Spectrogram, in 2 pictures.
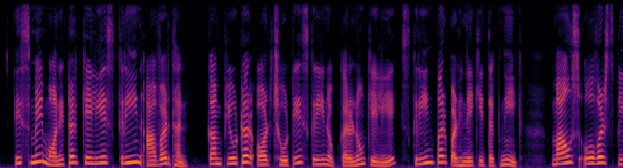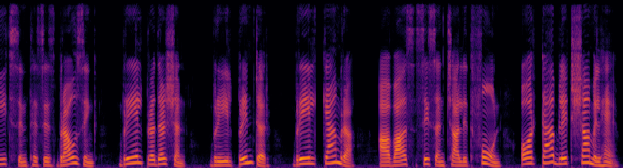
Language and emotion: Hindi, neutral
